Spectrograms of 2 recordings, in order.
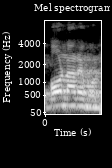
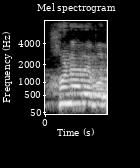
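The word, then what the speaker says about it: honorable: হচ্ছে একটি এই যে অনারেবল এটা কি কিন্তু আমরা হনারেবল বলছি না ভালোভাবে বুঝি এটা কিন্তু হনারেবল নয় এটা হচ্ছে অনারেবল এই যে ও দিয়ে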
